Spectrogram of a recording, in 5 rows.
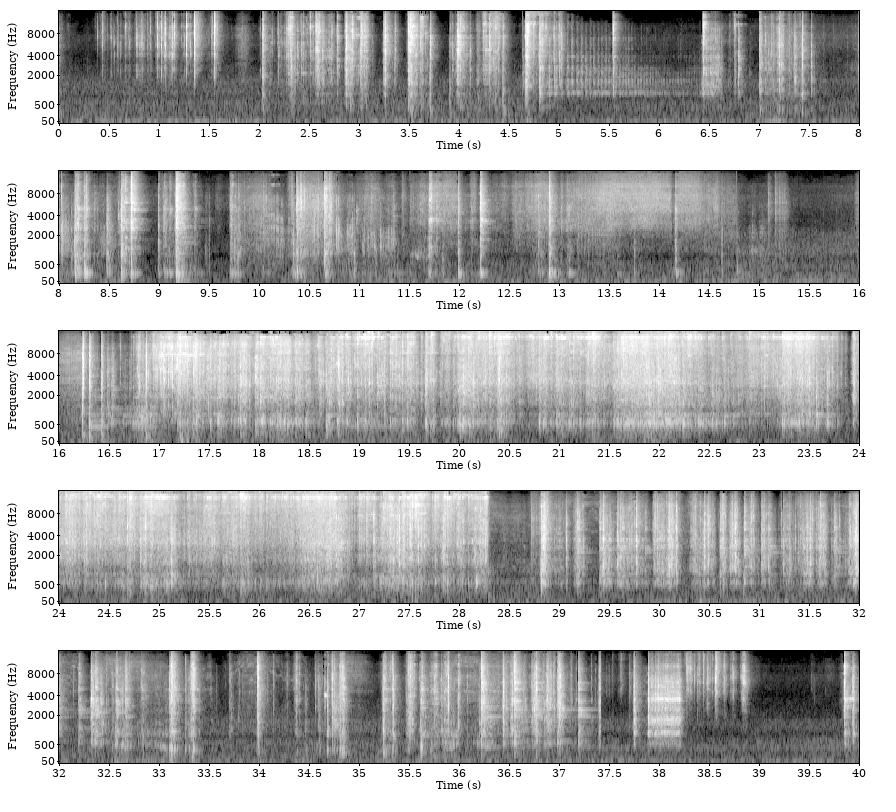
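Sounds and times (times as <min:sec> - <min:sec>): small hard objects clinking: 0:16.6 - 0:28.4.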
